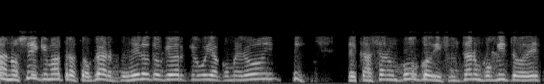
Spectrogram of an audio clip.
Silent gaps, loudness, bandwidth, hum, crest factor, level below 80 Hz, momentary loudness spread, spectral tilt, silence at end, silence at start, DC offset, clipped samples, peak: none; -22 LUFS; 4.9 kHz; none; 16 dB; -58 dBFS; 8 LU; -9 dB/octave; 0.05 s; 0 s; under 0.1%; under 0.1%; -6 dBFS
